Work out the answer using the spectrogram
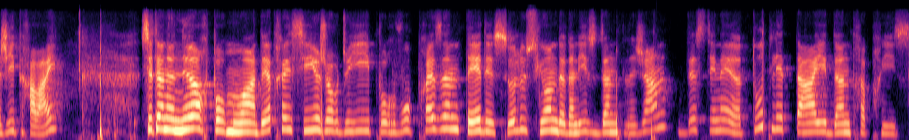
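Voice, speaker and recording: At a very slow pace, a woman with a non-native accent speaks in a high pitch. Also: ordinary pitch variation. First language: not French (speaking French). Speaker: company presenter. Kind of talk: product presentation. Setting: online session.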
